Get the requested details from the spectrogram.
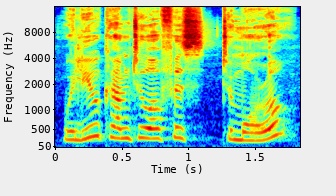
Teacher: So tomorrow has to be stressed. That's an adverb.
